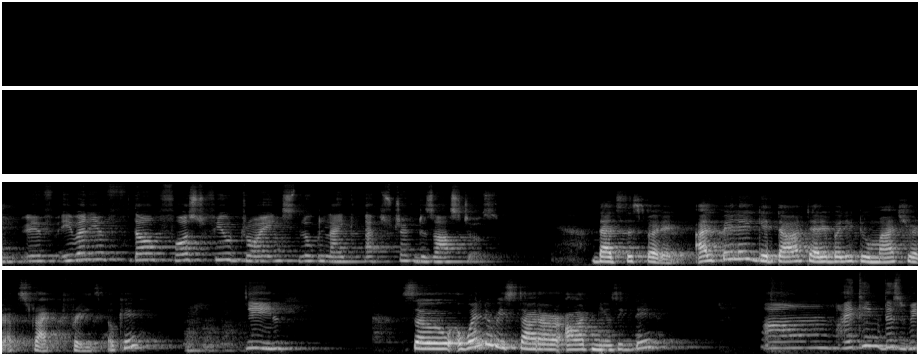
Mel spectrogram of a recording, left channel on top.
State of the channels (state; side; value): silent; left; 62 dB below the other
